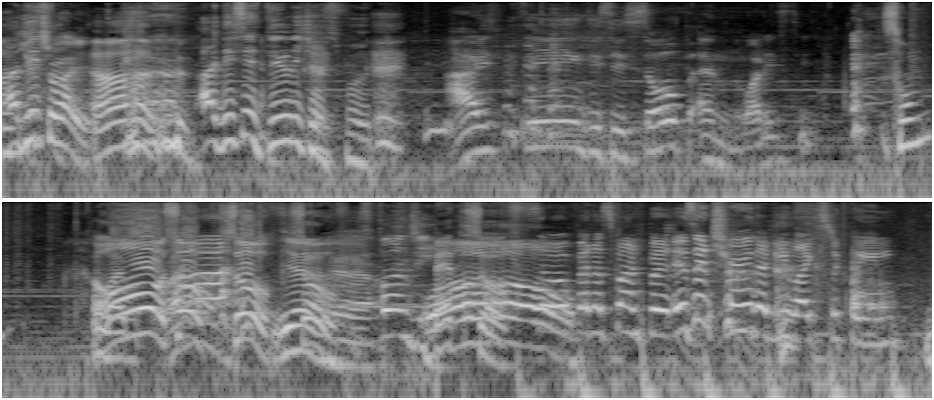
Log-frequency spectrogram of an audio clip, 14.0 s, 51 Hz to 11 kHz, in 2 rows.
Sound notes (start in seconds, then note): 1.0 chuckles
